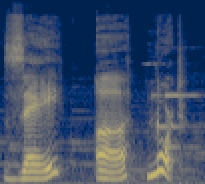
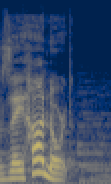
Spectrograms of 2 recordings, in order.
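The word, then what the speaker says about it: Xehanort: zort it is pronounced z a nort or Zan nort z a nort you don't pronounce the h i don't know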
